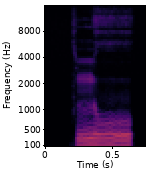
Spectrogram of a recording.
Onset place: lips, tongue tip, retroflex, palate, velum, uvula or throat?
tongue tip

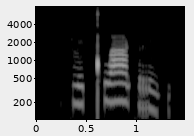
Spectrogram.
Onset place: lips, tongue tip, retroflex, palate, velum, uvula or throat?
velum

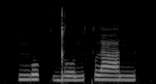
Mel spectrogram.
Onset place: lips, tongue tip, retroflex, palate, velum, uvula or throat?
velum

